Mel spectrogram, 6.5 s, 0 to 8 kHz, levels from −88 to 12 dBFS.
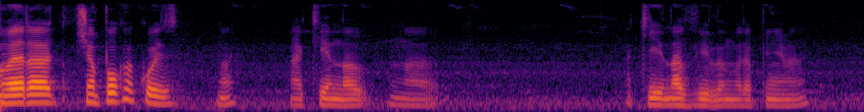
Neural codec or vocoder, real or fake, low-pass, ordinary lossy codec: vocoder, 44.1 kHz, 80 mel bands, Vocos; fake; 7.2 kHz; MP3, 64 kbps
